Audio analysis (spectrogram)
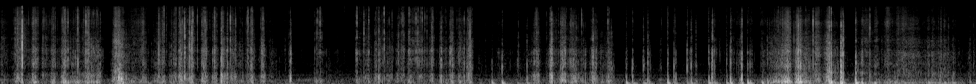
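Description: A hand-sized white polystyrene foam block is scratched with long nails and moved around close to the mic. The result is dense, dry scratching and squeaking with many quick crackles and scrapes. A thumpy low rumble comes from the handling, and the crackles are brief with almost no ring.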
